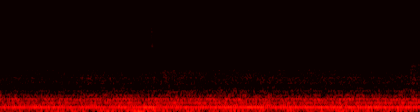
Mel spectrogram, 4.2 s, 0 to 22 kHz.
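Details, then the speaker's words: GE stove after fixing F96 error, bake 375: steady low hum as convection fan and blower motor start, no scraping or wavering; previously failed by this point, oven reached 375 so fixed. "I hear the fan kick on. I hear the blower motor kick on. And normally it would have failed by now."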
